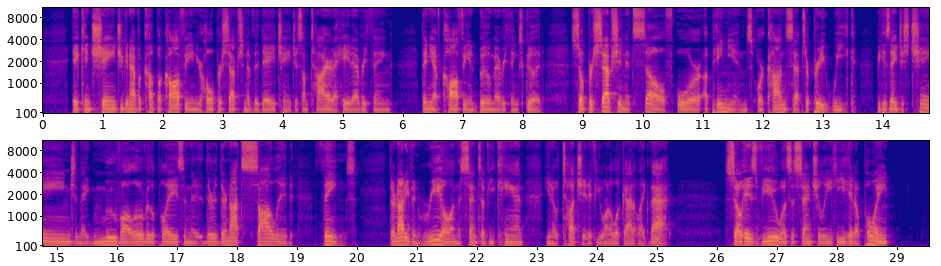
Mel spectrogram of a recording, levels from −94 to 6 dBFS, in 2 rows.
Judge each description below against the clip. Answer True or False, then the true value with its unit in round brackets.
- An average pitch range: False (2.3 semitones)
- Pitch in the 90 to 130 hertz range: True (100 Hz)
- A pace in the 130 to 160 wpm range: False (185 wpm)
